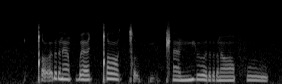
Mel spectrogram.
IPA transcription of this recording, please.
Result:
ǃ ɔ̰ r ɐ̃ ɓ ɐ ǃ ɔ ǀ o̰ pʲ ṵ ǁ ɐ̃ mʲ o r ɔ̃ f u

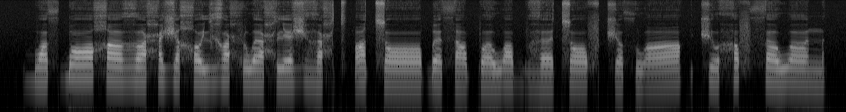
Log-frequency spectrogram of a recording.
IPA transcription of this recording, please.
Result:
b ɒ θ ɓ ɔː χ ʌː ɣ ʌ ħ ɪ ʒ ɪ χ ʊ lʲ ɣ ɒ ħ w ɜ ħ lʲ ɑ ʒ ɦ ə ħ t͡sʼ ɑ t͡s ɔː ɓ ɜ θ ɑ p ʌ w ɒ bʱ ɜ t͡s ɔː f t͡ʃ ɔ θ w ɑː | t͡ʃ ʊ h ʌ f θ ʌ w ʌː n

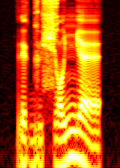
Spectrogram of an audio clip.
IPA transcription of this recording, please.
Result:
ɾʲ ɐ ɡ y ɕ ɔ ɲ ɛ

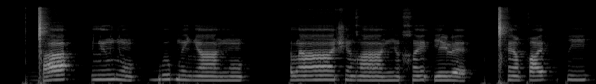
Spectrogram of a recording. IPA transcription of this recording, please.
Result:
ɡ͡ǀ a | lʲ ũ ʎ õ | b ɯ b ẽ ʎ ãː ŋ õ | l ãː ʃ ĩ ʁ ãː ŋ ĩ χ ẽ ʔ i ɭ ɛ | ǀʰ ɛ̃ q ɛ | p i

